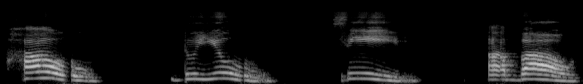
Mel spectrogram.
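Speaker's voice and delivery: one word at a time, long pauses; spaced-out word-by-word classroom dictation; dictating. Real, not acted. Teacher dictating last question for writing.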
